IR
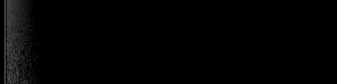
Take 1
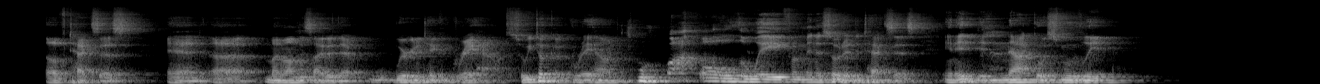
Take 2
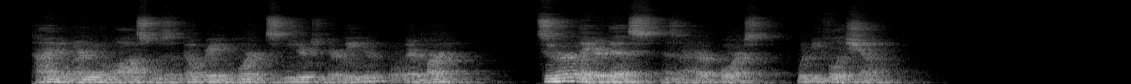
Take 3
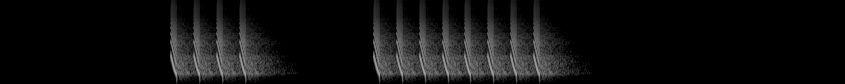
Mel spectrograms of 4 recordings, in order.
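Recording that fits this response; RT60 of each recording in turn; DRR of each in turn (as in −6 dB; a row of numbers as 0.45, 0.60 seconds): 2; 0.95, 0.95, 0.95 seconds; 1.5, −7.0, 8.0 decibels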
